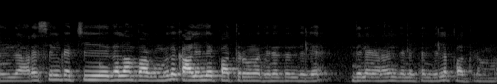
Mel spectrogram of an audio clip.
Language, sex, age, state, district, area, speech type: Tamil, male, 60+, Tamil Nadu, Dharmapuri, rural, spontaneous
